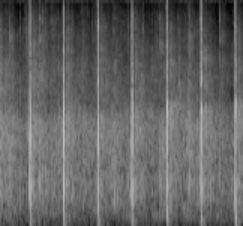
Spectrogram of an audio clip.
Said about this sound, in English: In the name of Jesus, let's clap to the Lord today. Thank you, Lord. Hallelujah.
